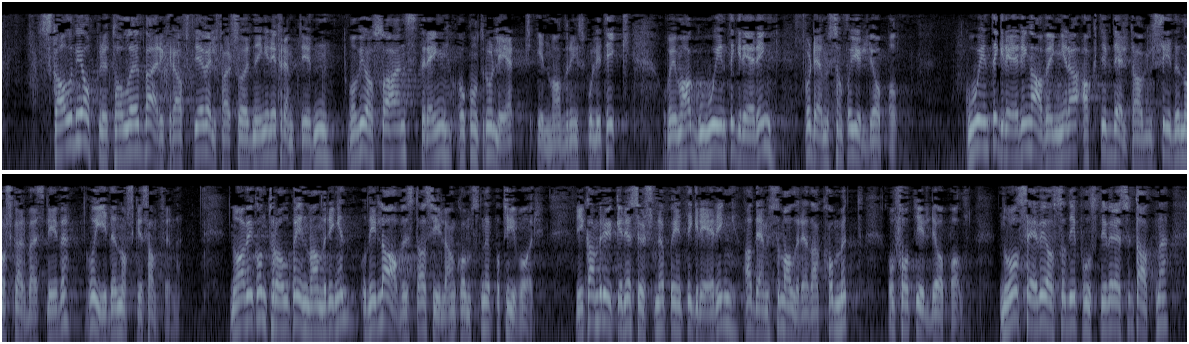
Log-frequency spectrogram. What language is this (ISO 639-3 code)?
nob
